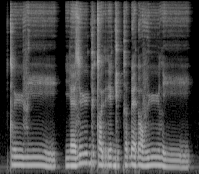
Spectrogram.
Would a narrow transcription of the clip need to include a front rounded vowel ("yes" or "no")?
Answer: yes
